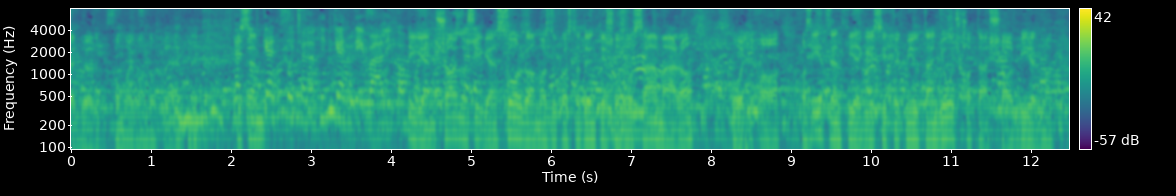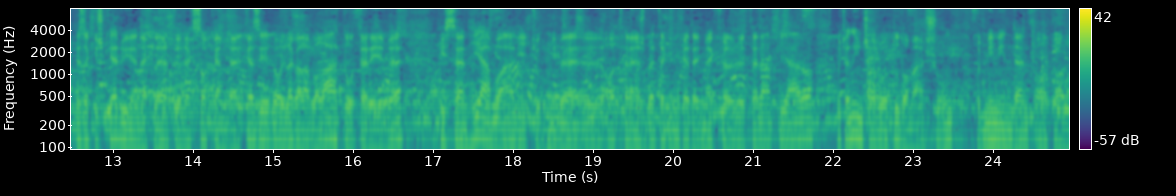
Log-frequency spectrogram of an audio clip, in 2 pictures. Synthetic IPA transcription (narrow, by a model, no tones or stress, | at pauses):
ɛbːøːl | ko̞mo̞jɡo̞nd̪o̞klɛɦɛt̪nɛk | hisɛnot͡ʃːnkit̪kɛt̪ːeːvaːlikiɡɛnʃɒjno̞ʃiɡɛnso̞rɡɒlmɒzːukɒst̪ɒd̪ø̞nt̪eːʃho̞zoːsaːmaːɾɒ | ho̞ɟɒː | zeːt̪lɛnt̪̚kiɛɡeːsiːt̪øːkmiut̪aːɲɟoːt͡ʃhɒt̪aːʃːɒlbiːrnɒkɛzɛkiʃkɛɾyjːɛnɛklɛɦɛt̪øːlɛksɒkɛmbɛrkɛzeːbɛɦoɟlɛɡɒlaːbːɒlaːt̪oːt̪ɛɾeːbɛ | hisɛnɦijaːbɒaːlːiːcːukmibɛɒt̪hɛɾɛnʒbɛt̪ɛɡyŋkɛt̪ɛɟmɛkfɛlɛløːt̪ɛɾaːpijaːɾɒ | ho̞cʰhɒnint͡ʃɒrːoːlt̪ud̪o̞maːʃuŋkho̞ɟmimind̪ɛnt̪ʰɒlkɒlmɒ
